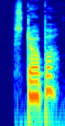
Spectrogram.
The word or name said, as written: STOPPEREN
